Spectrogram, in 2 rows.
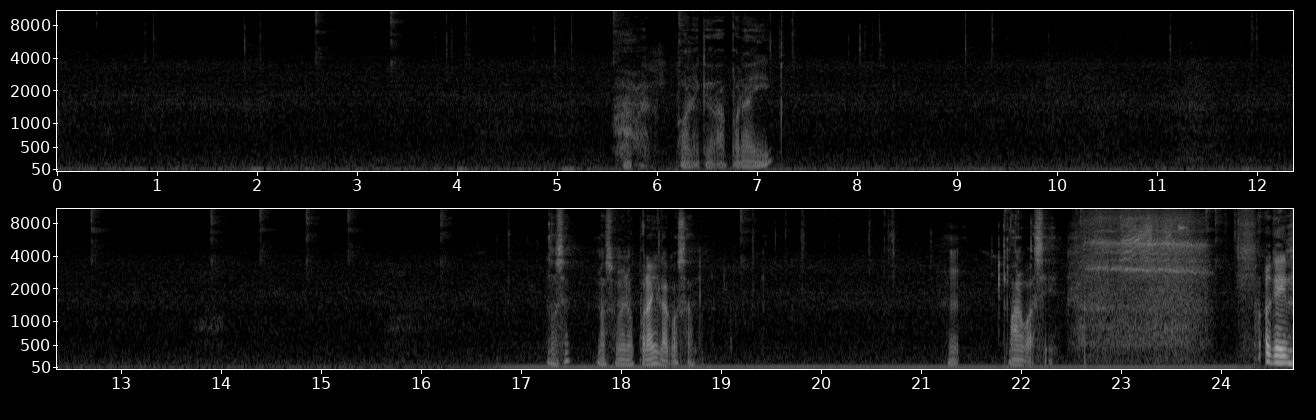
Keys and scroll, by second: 0.7 super+Tab, 2.0 super+Tab, 4.1 super+Tab, 5.2 super+Tab, 7.4 super+Tab, 8.2 super+Tab, 9.3 super+Tab, 11.9 super+Tab, 19.9 super+Tab, 20.7 super+Tab, 23.6 z, 24.2 space.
